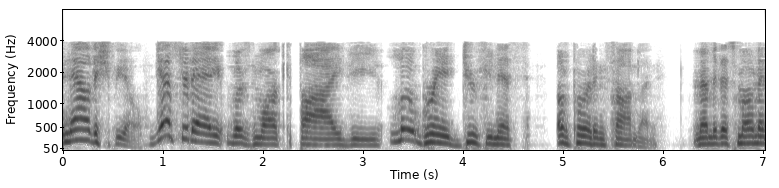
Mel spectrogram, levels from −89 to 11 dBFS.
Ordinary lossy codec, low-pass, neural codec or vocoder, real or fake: AAC, 16 kbps; 7.2 kHz; codec, 24 kHz, 1 kbps, SNAC; fake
